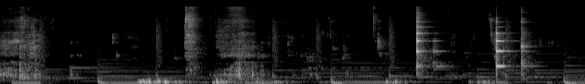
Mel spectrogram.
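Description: Close-up eating sounds: instant noodles slurped off a fork, a second longer slurp about one and a half seconds in, then two sharp ringing clinks of a metal spoon against a ceramic bowl about four and five seconds in.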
